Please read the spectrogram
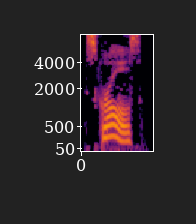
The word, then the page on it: scrolls: British English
